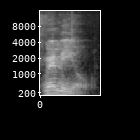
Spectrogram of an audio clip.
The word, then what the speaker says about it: Remyael: Uh, Now, I might say your name wrong. Correct me. Yeah, Ramiel. Remiel? close enough. It's Remyael.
